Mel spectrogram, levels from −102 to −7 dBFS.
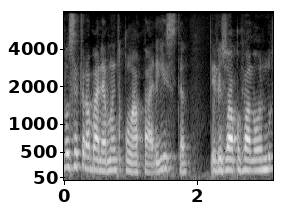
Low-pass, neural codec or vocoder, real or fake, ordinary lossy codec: none; codec, 16 kHz, 2 kbps, FreqCodec, larger model; fake; none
